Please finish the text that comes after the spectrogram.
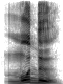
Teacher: اس میں بھی قلقلہ کریں گے کیونکہ دال حروف قلقلہ میں سے ہے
